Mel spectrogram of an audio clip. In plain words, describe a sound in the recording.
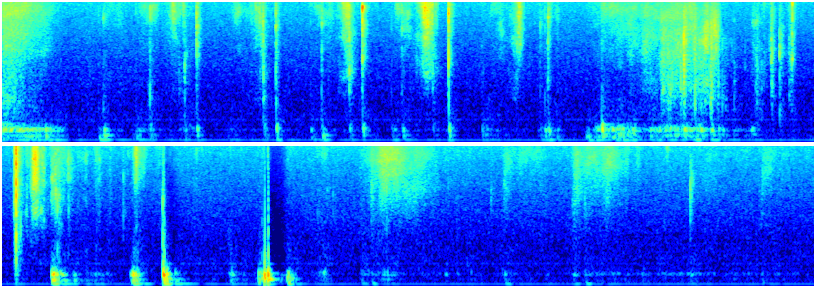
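Cards slide and tap on a cloth-covered table.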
